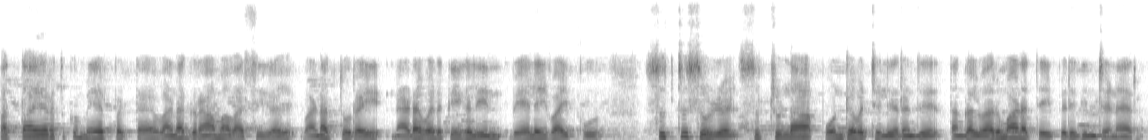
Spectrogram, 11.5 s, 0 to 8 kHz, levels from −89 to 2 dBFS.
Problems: none marked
